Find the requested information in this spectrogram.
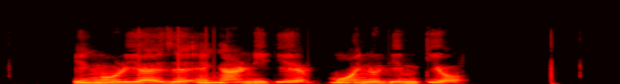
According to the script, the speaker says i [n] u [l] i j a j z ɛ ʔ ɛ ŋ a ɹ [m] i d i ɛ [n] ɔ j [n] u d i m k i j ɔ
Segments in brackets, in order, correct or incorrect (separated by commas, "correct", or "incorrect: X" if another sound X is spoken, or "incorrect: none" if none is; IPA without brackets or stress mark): incorrect: ŋ, incorrect: ɹ, incorrect: n, incorrect: m, correct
